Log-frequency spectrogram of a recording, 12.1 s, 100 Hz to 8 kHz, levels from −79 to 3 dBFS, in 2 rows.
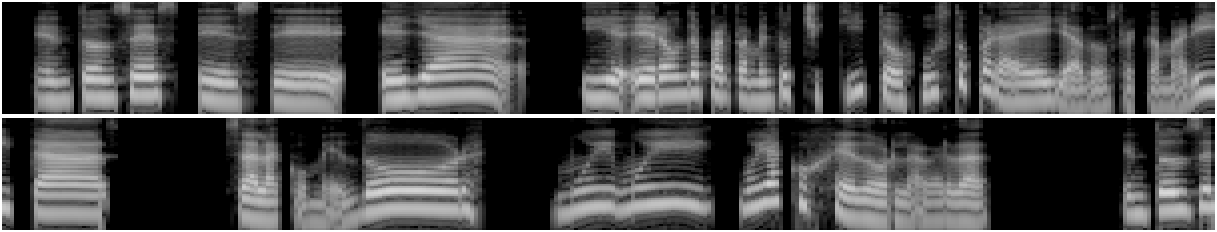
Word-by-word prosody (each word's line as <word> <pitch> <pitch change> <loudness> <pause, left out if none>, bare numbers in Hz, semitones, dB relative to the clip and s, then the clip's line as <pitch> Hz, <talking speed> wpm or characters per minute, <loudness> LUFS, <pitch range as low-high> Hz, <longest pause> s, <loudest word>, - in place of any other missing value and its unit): Entonces, 200 +4 +1
este, 170 -3 -1 0.2
ella 215 +3 +3 0.3
y 195 -1 0
era 200 +2 +4
un 220 - -1
departamento 200 -3 0
chiquito 215 -2 -3
justo 230 +10 -4
para 275 - -1
ella. 175 -4 -1
Dos 135 +2 -9
recamaritas, 200 - +1 0.5
sala 165 -3 +3
comedor, 230 - +3 0.3
muy, 240 +6 -4
muy, 270 +1 -2
muy 260 +5 0
acogedor, 180 - 0
la 150 - -6
verdad. 145 -1 -2 0.7
Entonces, 220 +6 +1
200 Hz, 110 wpm, -21 LUFS, 175-230 Hz, 0.7 s, era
